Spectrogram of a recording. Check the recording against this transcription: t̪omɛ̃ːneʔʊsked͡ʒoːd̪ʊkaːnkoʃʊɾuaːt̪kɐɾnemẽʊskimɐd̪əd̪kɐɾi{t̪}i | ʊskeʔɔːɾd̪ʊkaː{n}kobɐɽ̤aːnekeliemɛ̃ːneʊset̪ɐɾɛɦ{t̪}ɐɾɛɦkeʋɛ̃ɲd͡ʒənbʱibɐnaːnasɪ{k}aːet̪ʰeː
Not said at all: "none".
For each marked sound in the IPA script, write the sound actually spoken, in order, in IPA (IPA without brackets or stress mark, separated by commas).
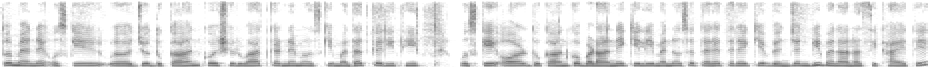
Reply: t̪ʰ, n, t̪, kʰ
